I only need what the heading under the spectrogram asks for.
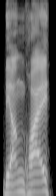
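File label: "liang2 kuai5", Mandarin Chinese; HSK; HSK4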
